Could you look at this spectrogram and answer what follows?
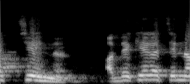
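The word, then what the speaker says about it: चिह्न: शब्द था चिन्ह। अब देखिएगा चिन्ह मैं कैसे-कैसे लिख रहा हूं। आधा ह और न उच्चारण यही करना चाहिए।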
